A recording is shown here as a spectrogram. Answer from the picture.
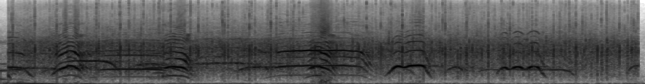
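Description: Audience applauding, with many voices whooping and cheering over the clapping in short rising-and-falling calls.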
